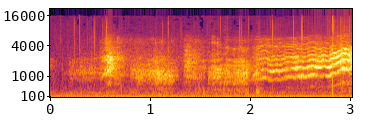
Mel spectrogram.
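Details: Tasmanian devils in Australia give a run of nasal, whining cries about every half second, then a longer rising, strained whine; a low hum runs underneath. Recording from 1968.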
